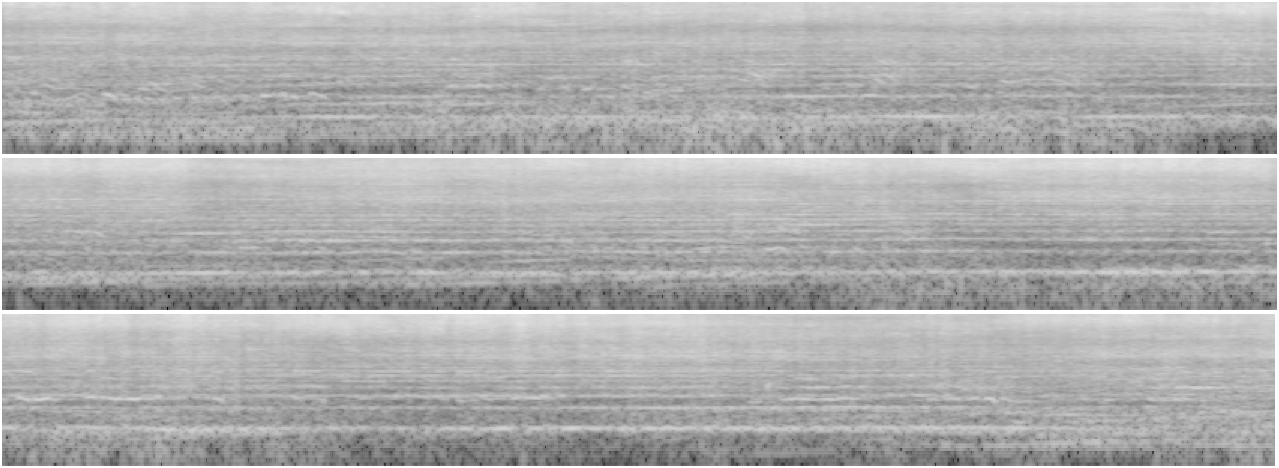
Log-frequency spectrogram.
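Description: Small kart engines buzz and whine loudly as they race around a track.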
